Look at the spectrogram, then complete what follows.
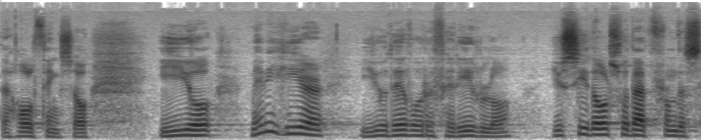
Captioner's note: speaks in foreign language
